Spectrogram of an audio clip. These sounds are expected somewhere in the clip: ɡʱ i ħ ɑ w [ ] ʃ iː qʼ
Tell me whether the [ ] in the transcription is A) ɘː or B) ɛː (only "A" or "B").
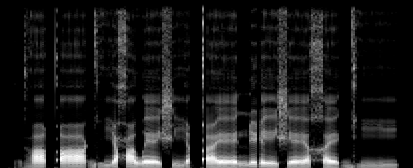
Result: B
